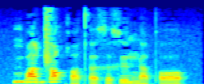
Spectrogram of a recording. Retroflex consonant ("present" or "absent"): present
